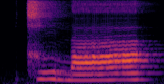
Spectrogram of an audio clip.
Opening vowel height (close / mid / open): close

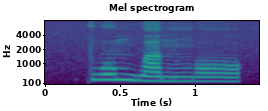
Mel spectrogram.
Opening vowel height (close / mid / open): mid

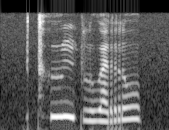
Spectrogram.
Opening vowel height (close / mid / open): close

